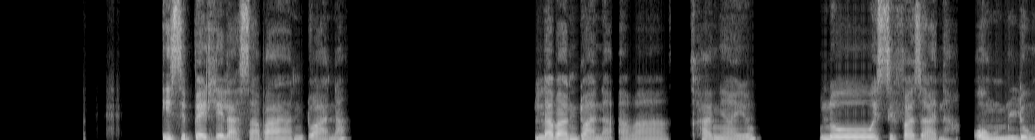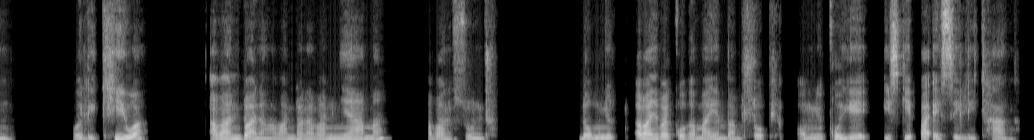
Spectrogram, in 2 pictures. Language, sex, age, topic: North Ndebele, female, 25-35, health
